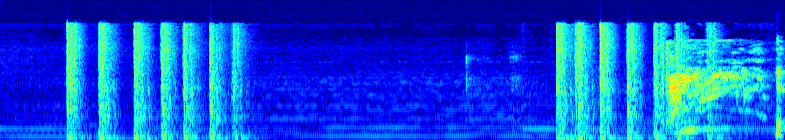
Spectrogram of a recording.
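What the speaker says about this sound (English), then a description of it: "I hear pounding on the door." Heavy pounding on a door in the video game Little Hope, two loud bursts of rapid thuds separated by a quiet pause, the second burst joined by a strained voice-like sound.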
